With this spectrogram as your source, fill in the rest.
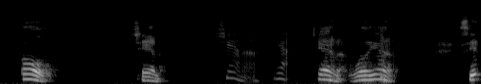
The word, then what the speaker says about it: Shanna: forward to seeing you shawna did i see it right this time it was close it was close it rhymes with banana oh santa shanna yeah janna well yeah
